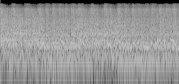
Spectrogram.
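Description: Marching drumline of tenor and bass drums playing a sustained, dense roll: a steady, loud rumble of rapid strokes.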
